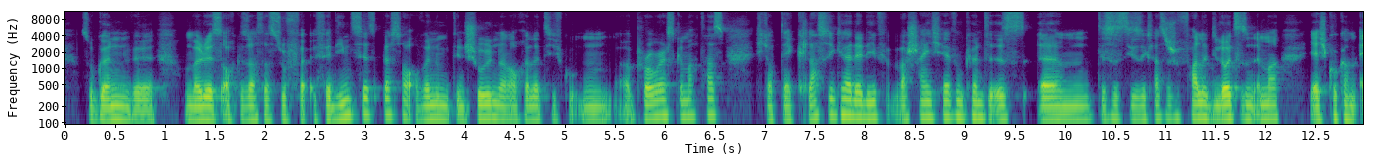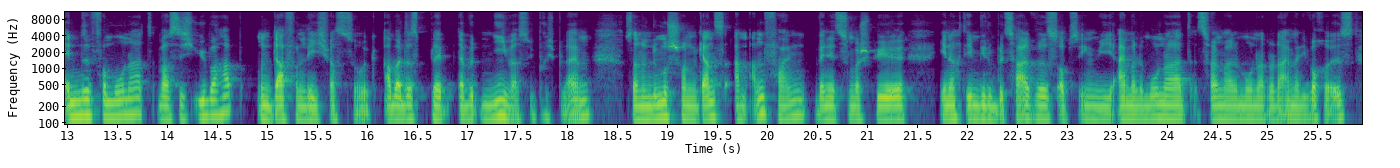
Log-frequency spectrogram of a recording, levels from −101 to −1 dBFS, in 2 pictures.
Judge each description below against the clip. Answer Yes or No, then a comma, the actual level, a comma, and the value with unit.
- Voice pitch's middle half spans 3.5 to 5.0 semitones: No, average, 2.7 semitones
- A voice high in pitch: No, low, 105 Hz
